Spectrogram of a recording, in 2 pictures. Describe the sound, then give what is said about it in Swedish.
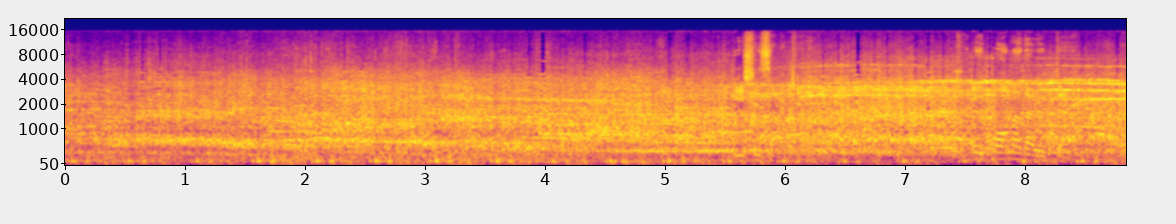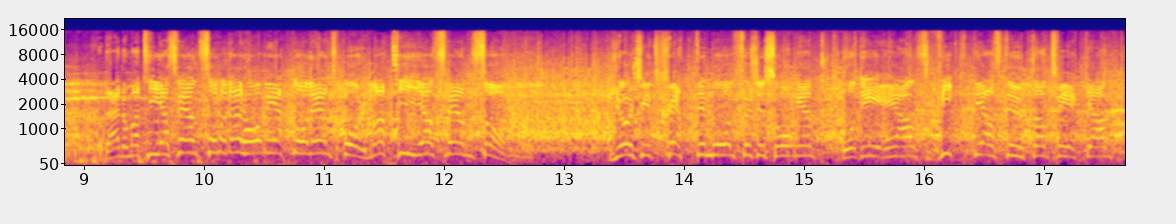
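A full stadium crowd at Olympia roars for a headed goal that makes it 1-0. The loud cheering is sustained, and an excited commentator shouts over it in the latter half. “Så här lät det när Mattias Svensson nickade in 1-0 inför ett fullsatt Olympia.”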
